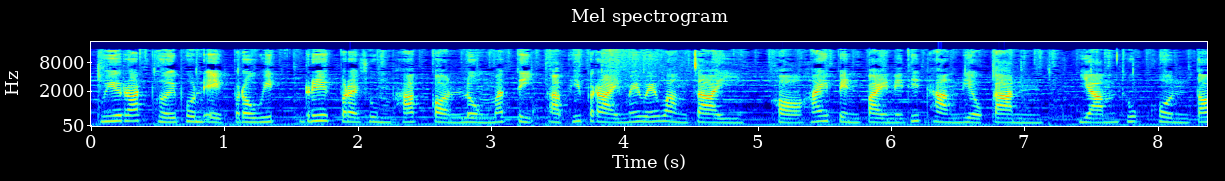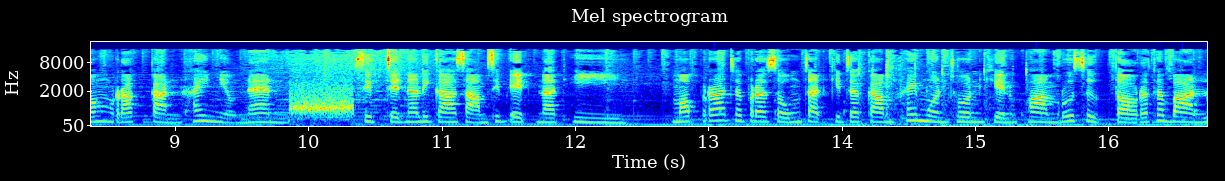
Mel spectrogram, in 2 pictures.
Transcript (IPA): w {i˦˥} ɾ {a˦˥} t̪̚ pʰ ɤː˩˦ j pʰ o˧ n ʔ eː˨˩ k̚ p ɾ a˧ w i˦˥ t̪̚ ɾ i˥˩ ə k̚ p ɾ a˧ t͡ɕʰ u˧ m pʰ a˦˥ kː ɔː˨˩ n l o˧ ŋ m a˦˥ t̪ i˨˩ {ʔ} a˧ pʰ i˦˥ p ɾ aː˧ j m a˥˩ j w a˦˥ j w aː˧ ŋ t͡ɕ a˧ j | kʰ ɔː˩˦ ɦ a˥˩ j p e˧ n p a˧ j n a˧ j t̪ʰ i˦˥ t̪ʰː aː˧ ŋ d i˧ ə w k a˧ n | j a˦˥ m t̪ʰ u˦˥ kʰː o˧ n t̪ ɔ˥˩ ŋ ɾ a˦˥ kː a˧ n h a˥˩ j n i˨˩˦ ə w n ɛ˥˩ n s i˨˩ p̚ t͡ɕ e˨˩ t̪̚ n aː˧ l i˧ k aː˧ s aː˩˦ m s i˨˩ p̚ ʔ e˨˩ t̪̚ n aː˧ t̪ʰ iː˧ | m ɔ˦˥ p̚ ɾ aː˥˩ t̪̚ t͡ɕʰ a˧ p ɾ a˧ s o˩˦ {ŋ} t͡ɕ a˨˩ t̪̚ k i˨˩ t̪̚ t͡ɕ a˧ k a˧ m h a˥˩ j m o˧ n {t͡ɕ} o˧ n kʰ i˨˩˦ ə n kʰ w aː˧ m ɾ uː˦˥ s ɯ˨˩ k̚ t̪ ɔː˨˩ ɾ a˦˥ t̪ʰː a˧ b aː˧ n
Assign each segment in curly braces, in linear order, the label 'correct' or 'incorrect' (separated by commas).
correct, correct, correct, correct, incorrect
